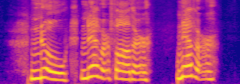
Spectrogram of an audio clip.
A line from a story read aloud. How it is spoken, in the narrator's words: they all cried again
